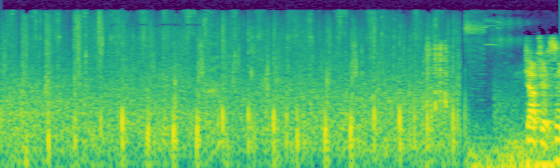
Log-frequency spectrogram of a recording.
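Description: Quick footsteps run on a hard street.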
